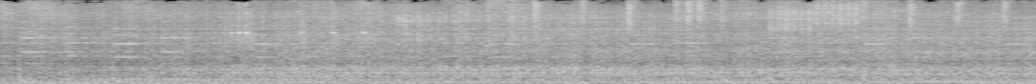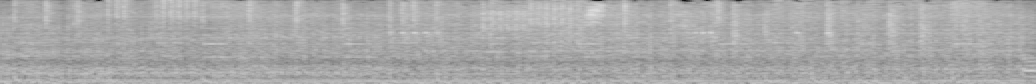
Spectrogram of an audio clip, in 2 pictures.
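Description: A truck passes on a road in Sta. Barbara, Pangasinan, giving a steady, loud, broad engine rumble and road roar that lasts throughout without pause.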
